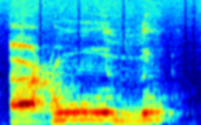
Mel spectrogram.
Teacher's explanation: Ujung lidah bertemu dengan ujung gigi seri atas.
